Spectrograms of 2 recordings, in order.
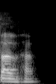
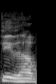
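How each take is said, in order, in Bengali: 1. মানক রূপ, প্রথম স্বরধ্বনি 'a' এর মতো শোনায়। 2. আঞ্চলিক রূপ, প্রথম স্বরধ্বনি 'i' এর মতো শোনায়। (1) "এটা বিশুদ্ধ তাযহাব" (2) "আঞ্চলিকতার ভিতরে গিয়ে কখনো তিযহাব হয়ে যায়"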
